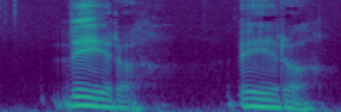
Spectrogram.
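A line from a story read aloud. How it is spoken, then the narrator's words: Grave woman's voice. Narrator (Italian): ammise la donna con voce grave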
